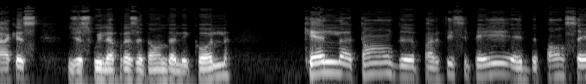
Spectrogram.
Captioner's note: speaking in foreign language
